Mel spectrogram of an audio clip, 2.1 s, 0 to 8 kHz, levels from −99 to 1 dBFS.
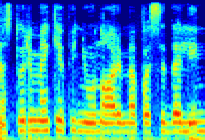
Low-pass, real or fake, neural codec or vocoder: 7.2 kHz; real; none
